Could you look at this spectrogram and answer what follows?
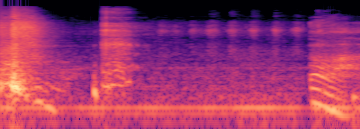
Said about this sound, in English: had to sneeze. Sorry about that.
